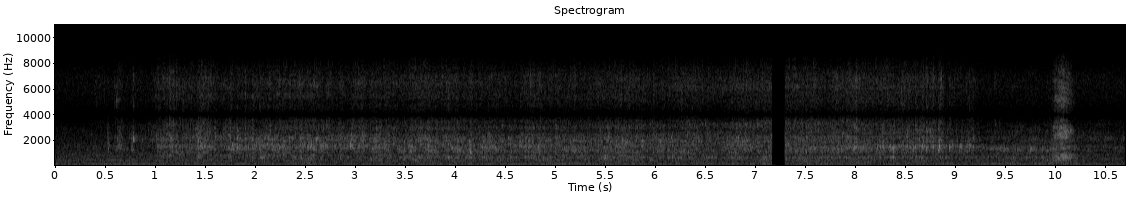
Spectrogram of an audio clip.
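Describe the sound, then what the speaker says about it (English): Water rushes steadily through a drain line from the main lateral connection, a continuous gushing flow with a brief dropout partway and a small splash near the end, no talk. "And there's our water flow."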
